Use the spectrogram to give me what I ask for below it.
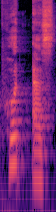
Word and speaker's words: puts: It's something that does something, and it's called puts. Some people also pronounce it put-s, and that S in put-s stands for string.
